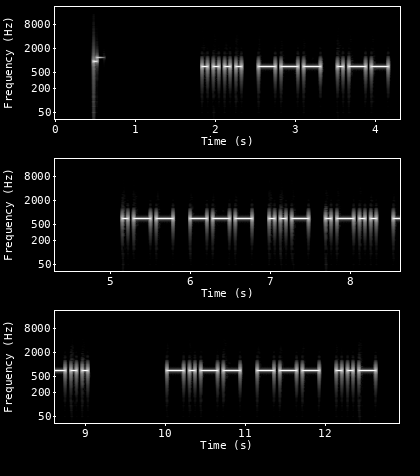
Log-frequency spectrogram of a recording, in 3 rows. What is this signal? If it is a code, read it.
Morse code, heard as a keyed tone, about 17 wpm, 700 Hz. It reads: HOW WOULD YOU
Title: 2x Word-Spacing - Sentences from Top 100 Words - 17wpm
